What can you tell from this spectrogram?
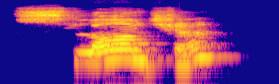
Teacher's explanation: we have the A with the accent, so that gives it the aw sound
